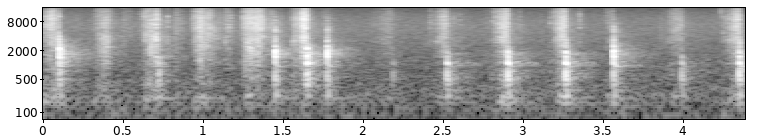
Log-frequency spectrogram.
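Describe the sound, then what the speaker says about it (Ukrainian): A knife slices rapidly through cabbage on a board, a steady run of crisp, close chopping strokes with no talking. "А цю капусту дуже тоненько нарізаю."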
